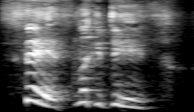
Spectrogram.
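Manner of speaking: high, loud excited squeal to her sister; excited high call. Retold or imitated. Shrieking at her sister to look at the phone. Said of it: "I was like".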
